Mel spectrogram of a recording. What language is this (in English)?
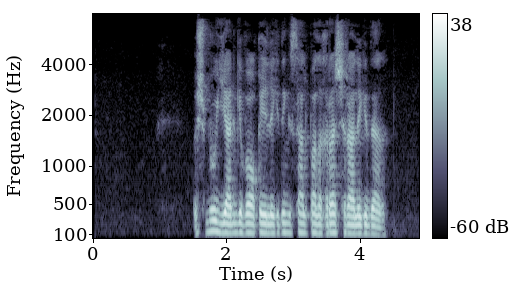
Uzbek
